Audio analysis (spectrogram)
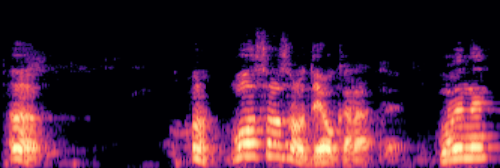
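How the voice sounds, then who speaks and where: An actor playing a cheerful, earnest, easygoing young hero in a TV drama, talking in a casual, boyish way. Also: male voice, high voice, wildly swooping pitch, moderate pace, muffled recording. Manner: casual, friendly, boyish phrasing. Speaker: actor in a TV superhero series. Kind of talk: naturalistic TV drama acting.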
